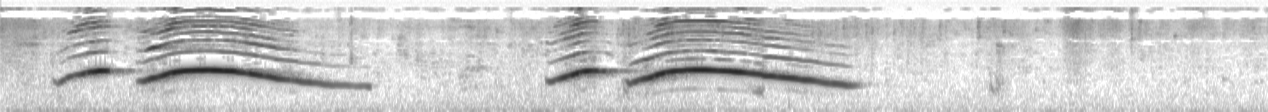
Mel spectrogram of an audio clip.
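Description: Moluccan cockatoo whistling the same two-note phrase twice, about two and a half seconds apart. Each phrase is a short upward note followed by a longer note that rises and then slides down.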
